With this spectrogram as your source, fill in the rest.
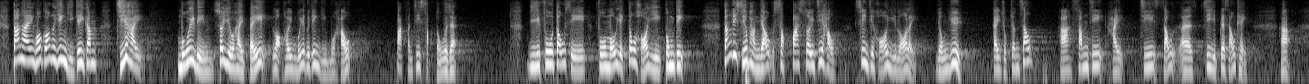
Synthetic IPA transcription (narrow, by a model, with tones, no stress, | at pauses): t̪aː˨nɦɐ˨jŋɔː˨˧kɔː˨˥ŋkɔː˧jɪ˥ŋjiː˨˩ke˥jkɐ˥mt͡siː˨˥ɦɐ˨j | muː˨˧jliː˨˩nsɵ˥ɥjiː˧wɦɐ˨jpe˨˥jlɔ̰ː˨k̚hɵ˧ɥmu˨˧jɐ˥t̚kɔ˧jɪ˥ŋjiː˨˩wuː˨˩t̚hɐ˨˥w | paː˧k̚fɐ˨nt͡siː˥sɐ̰˨p̚t̪o˨˥wkəː˧t͡sɛː˥ | jiː˨˩fuː˨t̪o˧wsiː˨˩fuː˨mo˨˧wjɪ˨k̚t̪o˥whɔː˨˥jiː˨˧kʊ˥ŋt̪iː˥ | t̪ɐ˨˥ŋliː˥si˨˥wpʰɐ˨˩ŋjɐ˨˧wsɐ˨ppaː˧t̚sɵ˧ɥt͡siː˥ɦɐ˨w | siː˥nt͡siː˧hɔː˨˥jiː˨˧lɔː˨˥lḛ˨˩j | jʊ˨ŋjyː˥˩ | kɐ˧jt͡sʊ˨k̚t͡ʃɵ˧nsɐ˥w | haː˨˧sɐ˨mt͡siː˧hɐ˨j | t͡siː˧sɐ˨˥wɛː˧t͡siː˧jiː˨˩p̚kɛː˧sɐ˨˥wkʰḛ˨˩j | ha̰ː˨˩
